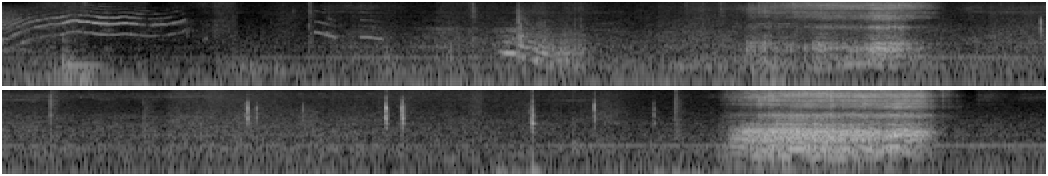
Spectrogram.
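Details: Father snoring during sleep: two long, loud, rough breathing noises about five seconds apart over a steady fan or vent hum, with scattered clicks.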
